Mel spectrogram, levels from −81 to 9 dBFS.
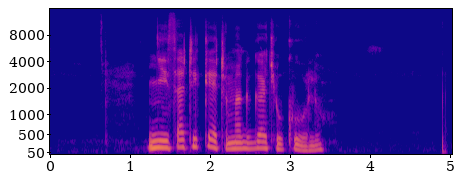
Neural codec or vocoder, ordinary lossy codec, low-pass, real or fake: codec, 44.1 kHz, 7.8 kbps, DAC; AAC, 96 kbps; 14.4 kHz; fake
